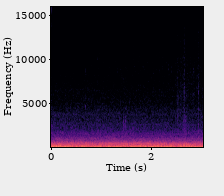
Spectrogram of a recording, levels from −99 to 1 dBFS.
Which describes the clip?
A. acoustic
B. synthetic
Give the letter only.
A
